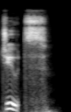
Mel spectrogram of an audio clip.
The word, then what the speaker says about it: Jutes: Her current boyfriend is named Jutes. – Jutes. – Oh boy. – Jutes, period. – How do you spell that? – J-U-T-E-S. – It's like Puss in Jutes.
